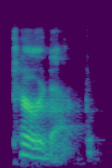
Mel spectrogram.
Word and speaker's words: pterodactyl: Because the P is silent. Pterodactyl.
